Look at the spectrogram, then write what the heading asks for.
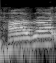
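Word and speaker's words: هذا: Second line, hada is used for a singular masculine noun and indicates nearness. Hada is pronounced hada, as I told you earlier, hada, but it is written without the first alif.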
